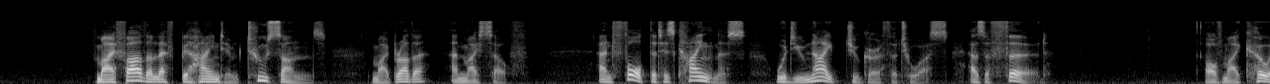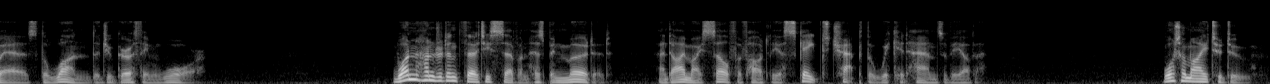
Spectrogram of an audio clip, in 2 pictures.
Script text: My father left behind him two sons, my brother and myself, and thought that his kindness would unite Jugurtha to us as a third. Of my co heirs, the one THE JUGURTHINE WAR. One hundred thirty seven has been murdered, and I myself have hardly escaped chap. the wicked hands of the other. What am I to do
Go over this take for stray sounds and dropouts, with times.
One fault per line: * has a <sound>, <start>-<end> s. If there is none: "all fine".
all fine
